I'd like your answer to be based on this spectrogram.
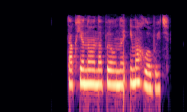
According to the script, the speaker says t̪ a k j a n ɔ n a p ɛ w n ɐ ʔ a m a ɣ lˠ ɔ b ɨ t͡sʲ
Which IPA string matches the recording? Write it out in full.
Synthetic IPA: t̪ a k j a n ɔ n a p ɛ w n ɐ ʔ i m a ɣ lˠ ɔ b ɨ t͡sʲ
